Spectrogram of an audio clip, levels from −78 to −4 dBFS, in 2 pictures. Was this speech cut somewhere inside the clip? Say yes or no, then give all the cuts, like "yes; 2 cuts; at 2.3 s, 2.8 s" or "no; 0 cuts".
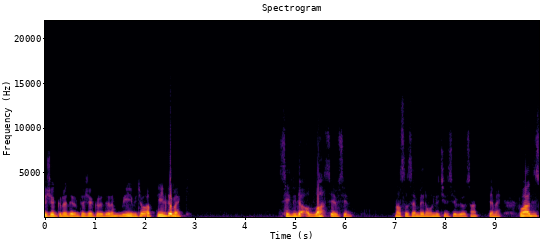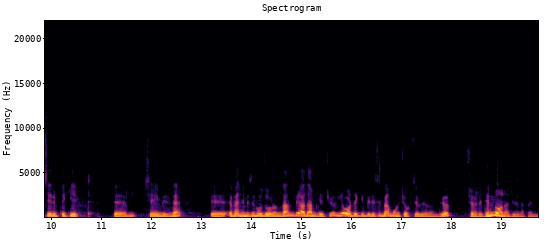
no; 0 cuts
